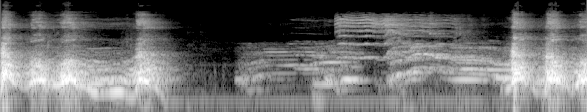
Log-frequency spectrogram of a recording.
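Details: Pet dog giving several quick barks, a brief pause, then a rising, wavering howl that climbs higher before ending in another cluster of sharp barks.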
